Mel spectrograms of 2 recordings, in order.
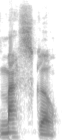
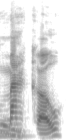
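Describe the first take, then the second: First: The middle consonant is an S sound. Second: The middle consonant is a K sound. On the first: This is how it is said in its own language. The speaker calls it right. "in his language it's pronounced Masco. So the C is an S" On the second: This is the usual way people say it. The speaker calls it wrong. "We say we say Mako because there's a C"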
